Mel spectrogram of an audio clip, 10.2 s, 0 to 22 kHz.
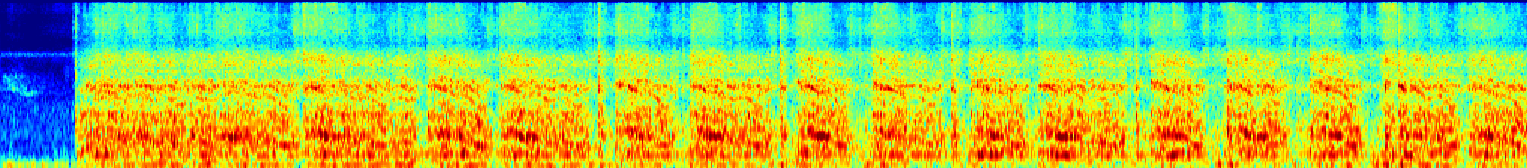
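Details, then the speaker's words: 1971 Dodge D100 V8 truck, parked on a farm for 34 years, briefly catches and runs several seconds, uneven and pulsing, only on gasoline poured into the carb; accelerator pump suspected not working; engine firing on primed fuel. "she's trying for sure it's a little more down in here"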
